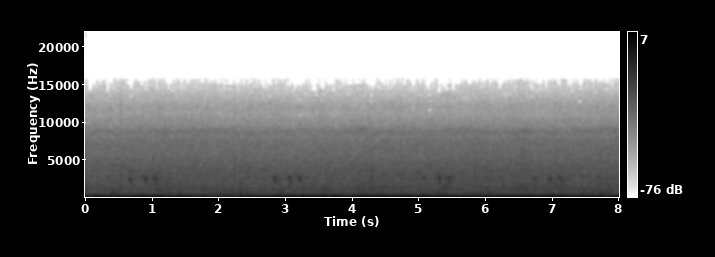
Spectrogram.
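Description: Small birds chirping in short clusters of two or three quick notes, repeated about every two seconds, over a steady low rumble.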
